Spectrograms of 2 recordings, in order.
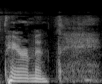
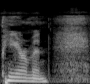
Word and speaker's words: Perlman: It's Pearman. Anyway, that's okay. In the South, they pronounce it Pearman.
